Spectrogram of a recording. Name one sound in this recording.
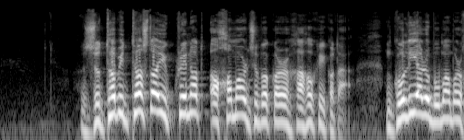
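A man speaks clearly and steadily into a microphone.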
